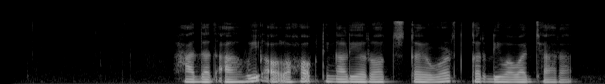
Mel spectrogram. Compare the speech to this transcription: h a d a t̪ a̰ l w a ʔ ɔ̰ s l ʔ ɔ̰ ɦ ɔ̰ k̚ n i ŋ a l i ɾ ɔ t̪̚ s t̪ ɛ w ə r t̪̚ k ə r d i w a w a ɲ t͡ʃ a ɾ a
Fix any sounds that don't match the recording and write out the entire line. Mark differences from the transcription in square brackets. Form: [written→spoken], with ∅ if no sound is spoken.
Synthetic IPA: h a d a t̪ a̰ l w [a→i] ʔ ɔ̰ [s→∅] l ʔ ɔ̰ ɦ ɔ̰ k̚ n i ŋ a l i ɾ ɔ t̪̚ s t̪ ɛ w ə r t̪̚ k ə r d i w a w a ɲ t͡ʃ a ɾ a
